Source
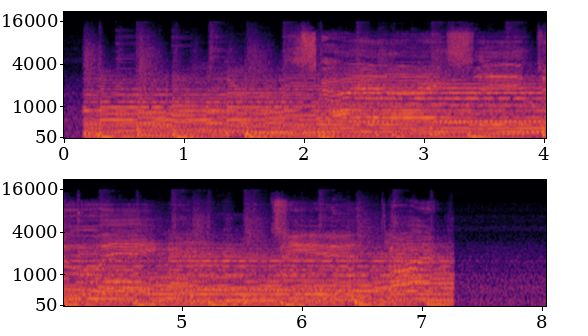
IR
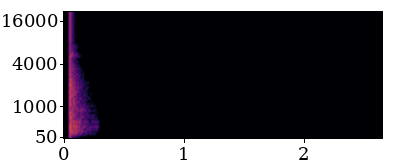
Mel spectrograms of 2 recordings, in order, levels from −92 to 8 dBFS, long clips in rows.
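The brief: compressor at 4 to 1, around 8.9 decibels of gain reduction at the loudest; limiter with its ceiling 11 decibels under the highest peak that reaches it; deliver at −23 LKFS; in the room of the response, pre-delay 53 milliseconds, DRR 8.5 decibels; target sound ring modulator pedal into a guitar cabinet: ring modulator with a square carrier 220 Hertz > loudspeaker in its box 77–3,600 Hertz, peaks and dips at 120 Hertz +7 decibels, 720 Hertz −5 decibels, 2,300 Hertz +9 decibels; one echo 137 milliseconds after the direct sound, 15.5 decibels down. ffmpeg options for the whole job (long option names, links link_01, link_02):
-filter_complex "[0:a]acompressor=threshold=-33dB:ratio=4,alimiter=level_in=10.5dB:limit=-24dB:level=0:latency=1,volume=-10.5dB,aecho=1:1:137:0.168,asplit=2[link_01][link_02];[1:a]atrim=start_sample=2205,adelay=53[link_03];[link_02][link_03]afir=irnorm=-1:irlink=0,volume=-18dB[link_04];[link_01][link_04]amix=inputs=2:normalize=0,aeval=exprs='val(0)*sgn(sin(2*PI*220*n/s))':channel_layout=same,highpass=77,equalizer=frequency=120:width_type=q:width=4:gain=7,equalizer=frequency=720:width_type=q:width=4:gain=-5,equalizer=frequency=2300:width_type=q:width=4:gain=9,lowpass=frequency=3600:width=0.5412,lowpass=frequency=3600:width=1.3066,volume=18dB"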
